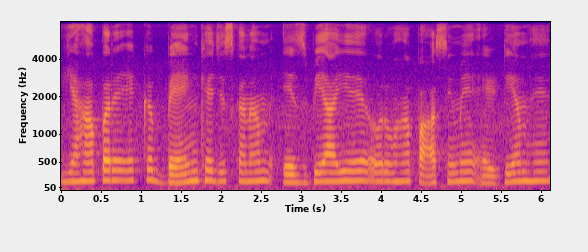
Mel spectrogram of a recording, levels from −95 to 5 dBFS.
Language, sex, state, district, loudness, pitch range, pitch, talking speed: Hindi, male, Bihar, Lakhisarai, -20 LUFS, 155-170 Hz, 160 Hz, 155 wpm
